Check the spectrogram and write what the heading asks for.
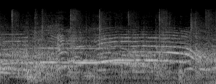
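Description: A spectator's high-pitched voice holding one long shout that drops away near the end, over the murmur of a small crowd, with scattered sharp knocks.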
